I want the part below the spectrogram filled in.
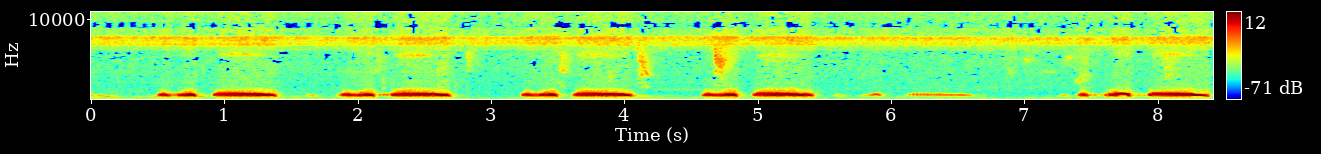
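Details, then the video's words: Spotted dove trained as a decoy coos in a regular rhythm, short-short-long phrases repeated about every one and a half seconds, plus a quieter low coo between series. "tập bổi nổi mau thành mồi .thúc gù"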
